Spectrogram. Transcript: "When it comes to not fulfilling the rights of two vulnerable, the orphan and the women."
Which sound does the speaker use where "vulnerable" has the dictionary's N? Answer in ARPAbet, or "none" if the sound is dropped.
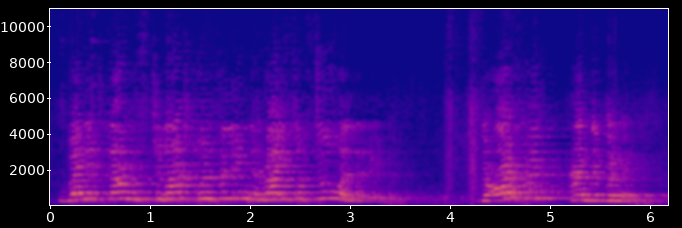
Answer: none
